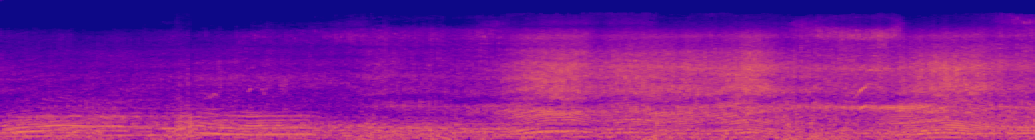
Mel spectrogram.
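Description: Tandem paramotor's two-stroke engine and propeller running as it flies in low to land, the engine note wavering up and down. From about halfway the high rushing of the propeller grows stronger as it comes close.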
